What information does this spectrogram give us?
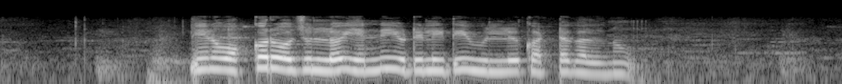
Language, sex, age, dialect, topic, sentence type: Telugu, female, 18-24, Utterandhra, banking, question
